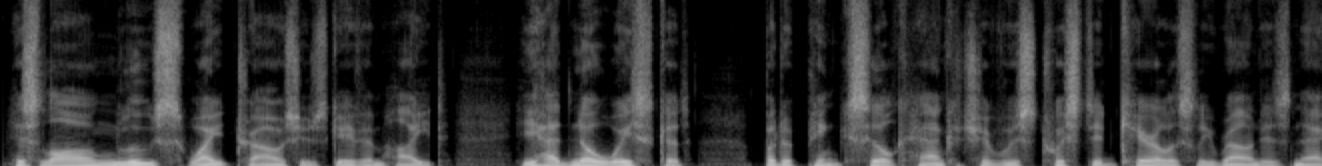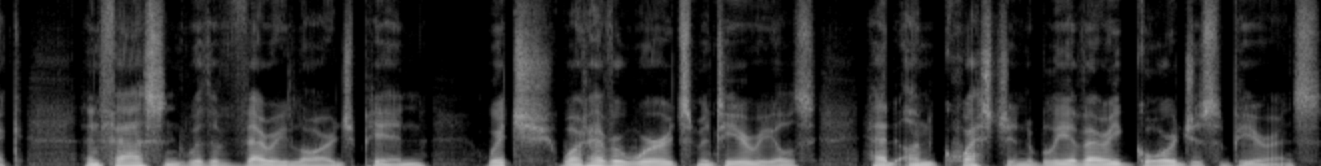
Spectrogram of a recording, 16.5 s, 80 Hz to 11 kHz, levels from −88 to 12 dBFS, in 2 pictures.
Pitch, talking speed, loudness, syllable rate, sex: 120 Hz, 150 wpm, -19 LUFS, 4.8 syllables/s, male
